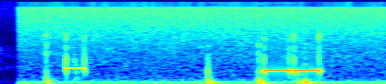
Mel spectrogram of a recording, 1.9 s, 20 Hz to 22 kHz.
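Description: Sena 60S EVO headset giving tones on a long press of its phone button: a short soft beep, a low click, then a longer two-part electronic tone near the end, quiet and with no talk.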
